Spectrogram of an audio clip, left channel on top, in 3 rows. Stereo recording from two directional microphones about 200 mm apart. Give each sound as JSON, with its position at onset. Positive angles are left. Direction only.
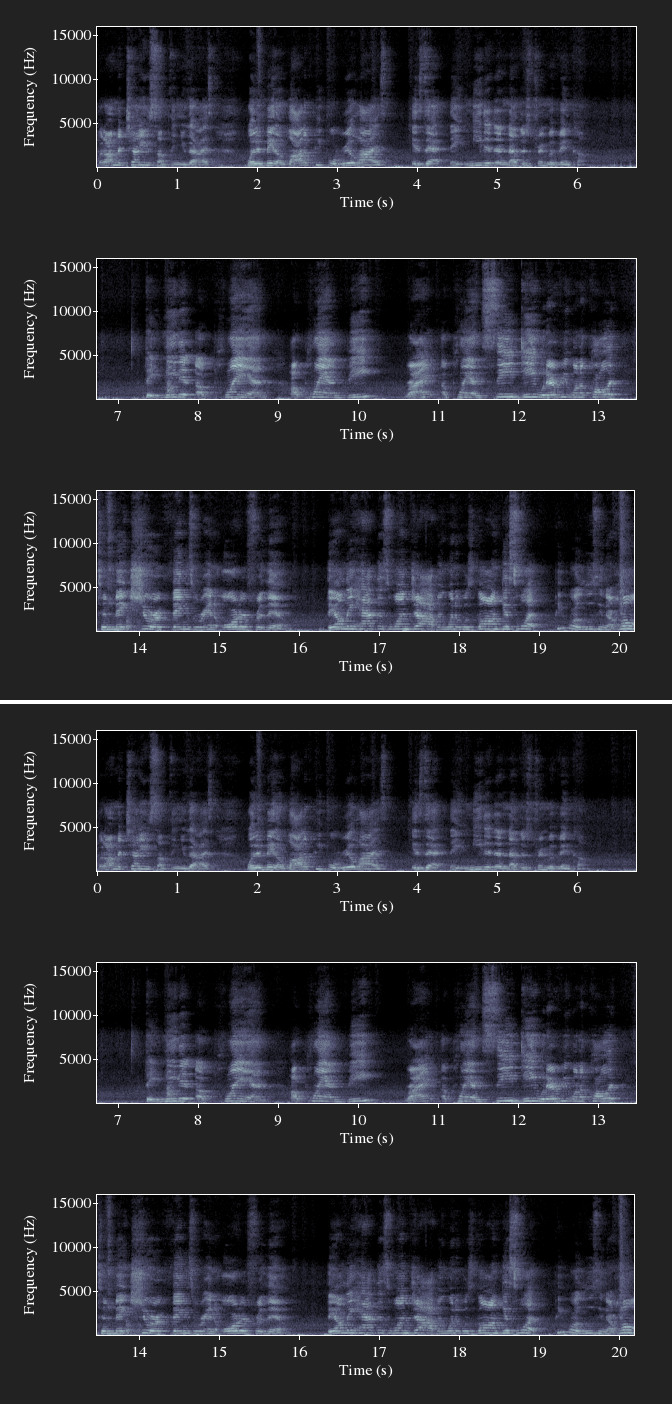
{"t": 0.0, "sound": "a woman's voice", "side_deg": 20}
{"t": 7.3, "sound": "a woman's voice", "side_deg": 25}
